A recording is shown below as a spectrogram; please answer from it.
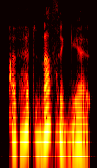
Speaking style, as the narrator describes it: Alice replied in an offended tone

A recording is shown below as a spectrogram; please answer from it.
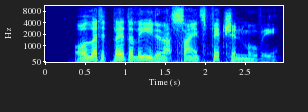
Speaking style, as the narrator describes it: snapped Anderson

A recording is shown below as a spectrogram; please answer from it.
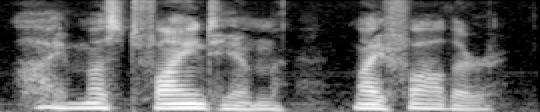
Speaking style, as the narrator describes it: he said brokenly to Hughes

